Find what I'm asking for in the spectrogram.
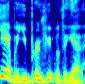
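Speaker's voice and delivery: calm, even, steady way of talking. Retelling what Hirsch said at the first club event: imitating Hirsch's calm voice. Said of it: "that's how Hirsch talks".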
